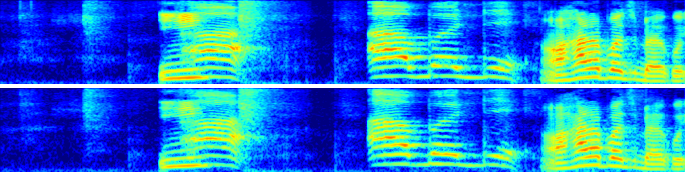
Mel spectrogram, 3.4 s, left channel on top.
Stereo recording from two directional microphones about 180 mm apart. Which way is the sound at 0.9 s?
10° right (ahead or behind).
